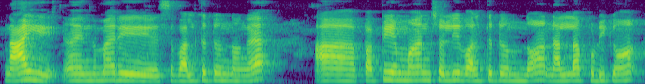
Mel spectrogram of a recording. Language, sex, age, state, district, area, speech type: Tamil, female, 60+, Tamil Nadu, Krishnagiri, rural, spontaneous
